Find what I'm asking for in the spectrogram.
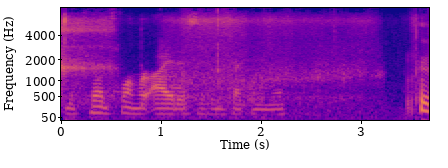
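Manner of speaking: slow, drawn-out broken-mic voice; glitchy robot voice. Pretend. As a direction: play a glitching transmission, slowly.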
